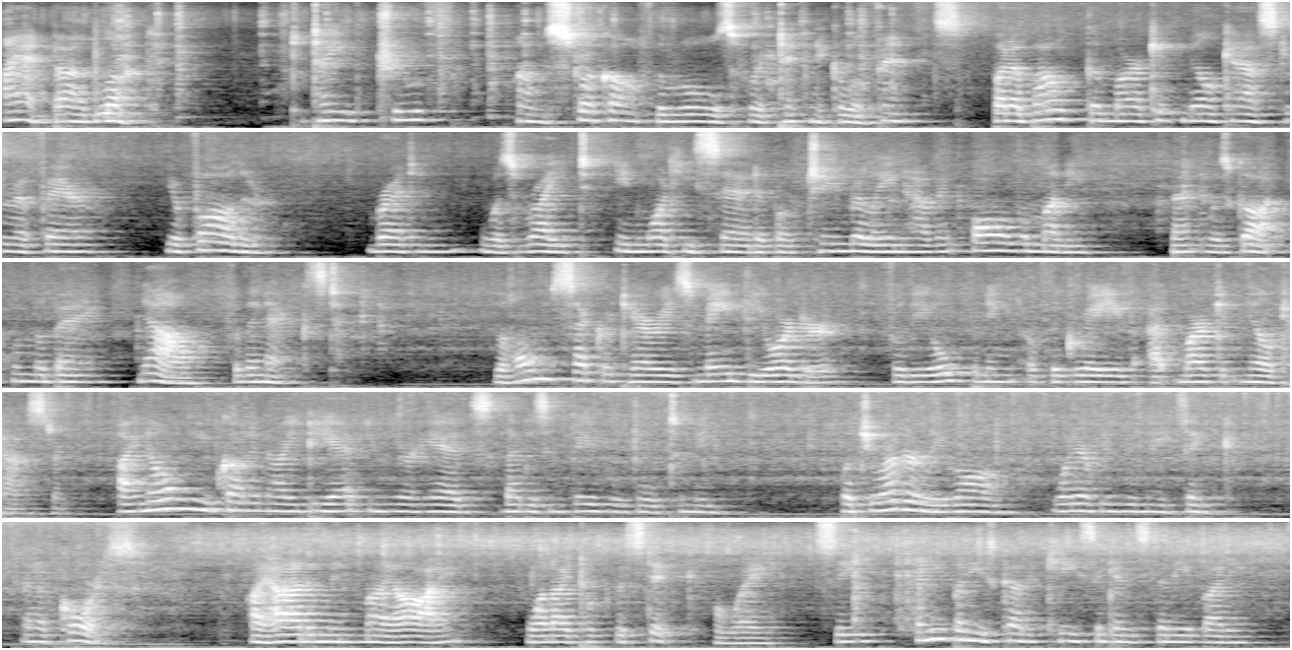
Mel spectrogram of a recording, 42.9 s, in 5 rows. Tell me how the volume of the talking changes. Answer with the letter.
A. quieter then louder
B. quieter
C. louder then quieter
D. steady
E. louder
D.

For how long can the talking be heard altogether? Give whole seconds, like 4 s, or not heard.
43 s.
